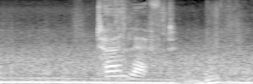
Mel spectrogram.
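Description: Car tyres screech under hard braking.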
